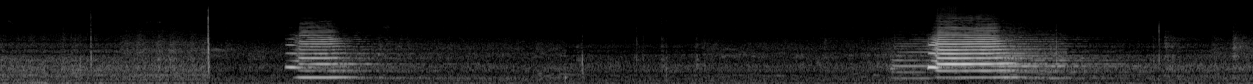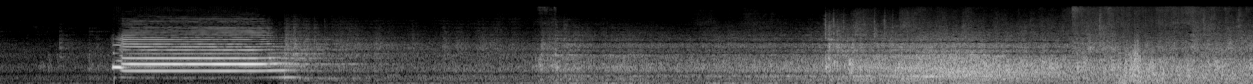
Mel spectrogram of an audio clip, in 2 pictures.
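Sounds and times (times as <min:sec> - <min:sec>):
train rumbling past: 0:00.0 - 0:25.0
locomotive horn blast: 0:02.8 - 0:04.7, 0:08.8 - 0:11.1, 0:13.6 - 0:16.2.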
